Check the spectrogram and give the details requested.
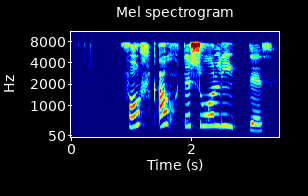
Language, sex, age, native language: Icelandic, male, 10, Icelandic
